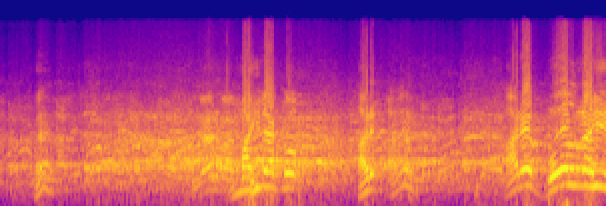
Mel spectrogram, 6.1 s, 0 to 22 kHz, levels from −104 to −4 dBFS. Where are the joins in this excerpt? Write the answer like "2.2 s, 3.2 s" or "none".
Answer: none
